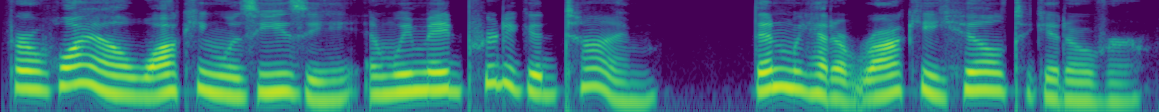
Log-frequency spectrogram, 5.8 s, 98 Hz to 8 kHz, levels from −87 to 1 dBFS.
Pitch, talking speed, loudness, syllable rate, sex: 210 Hz, 215 wpm, -15 LUFS, 5.2 syllables/s, female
